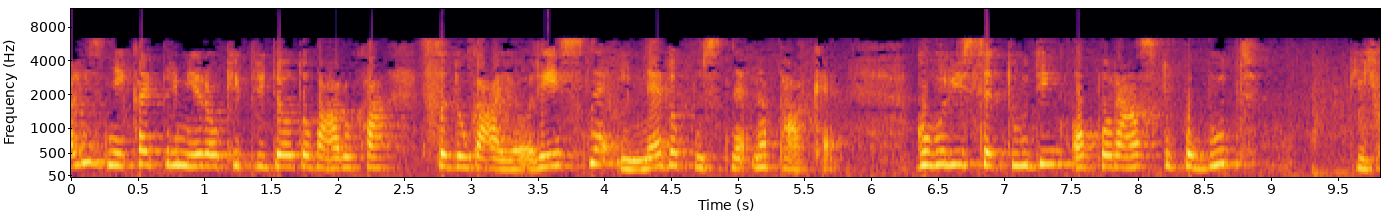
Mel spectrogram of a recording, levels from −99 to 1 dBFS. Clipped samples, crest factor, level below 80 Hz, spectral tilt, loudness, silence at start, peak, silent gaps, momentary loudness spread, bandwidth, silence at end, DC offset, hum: under 0.1%; 12 dB; -44 dBFS; -5 dB/octave; -13 LUFS; 0 s; 0 dBFS; none; 11 LU; 6.6 kHz; 0 s; under 0.1%; none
